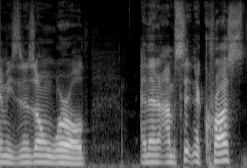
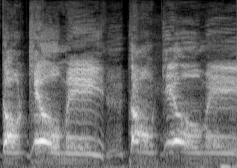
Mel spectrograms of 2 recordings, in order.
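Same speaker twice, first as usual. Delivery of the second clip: imitated drawn-out high shriek; terrified plea; 13 dB louder, much slower than usual. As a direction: scream slowly in mock terror for your life. Acted kid begging for his life.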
